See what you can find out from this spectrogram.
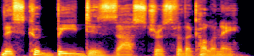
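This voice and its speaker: A man narrating a strategy game in the style of a nature documentary, with a measured, grave and dramatic storytelling delivery. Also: deep voice, steady tone, darkish tone.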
